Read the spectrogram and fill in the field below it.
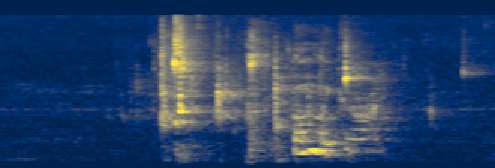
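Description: Water splashes as a young girl dips her face into a bowl.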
